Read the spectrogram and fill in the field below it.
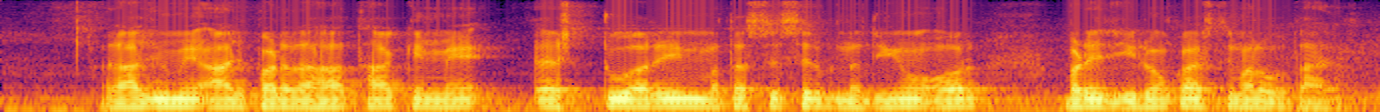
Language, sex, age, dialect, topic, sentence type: Hindi, male, 25-30, Kanauji Braj Bhasha, agriculture, statement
